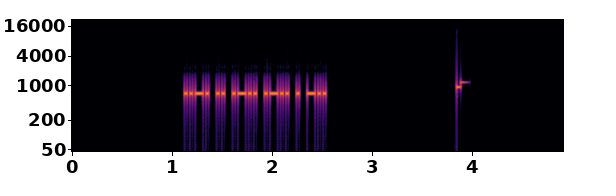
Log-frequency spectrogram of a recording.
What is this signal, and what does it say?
Morse code, heard as a keyed tone, about 44 wpm, 700 Hz. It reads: FILLED
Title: ED Suffix - Top 100 Words with Base Words 45wpm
